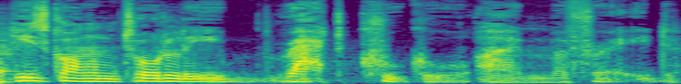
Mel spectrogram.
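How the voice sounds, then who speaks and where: Whispering in a put-on character voice, a man speaks at a fairly slow pace. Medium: video game. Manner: chatty.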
